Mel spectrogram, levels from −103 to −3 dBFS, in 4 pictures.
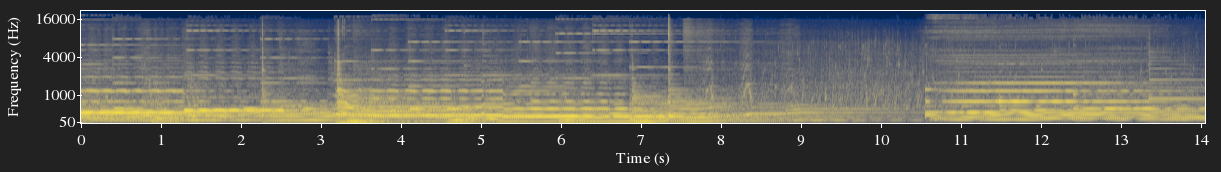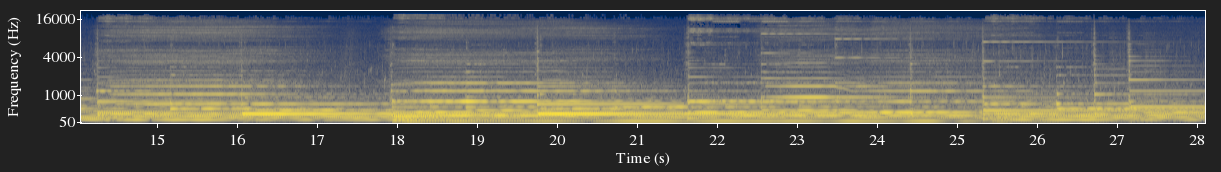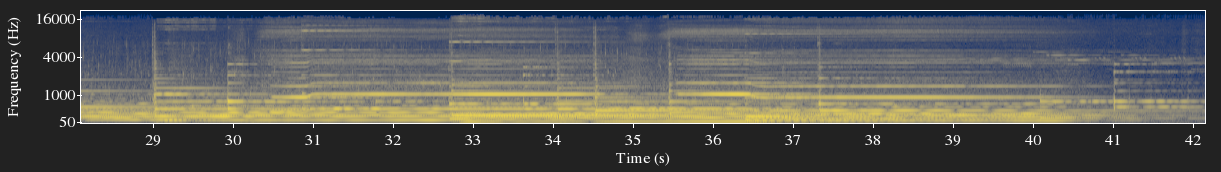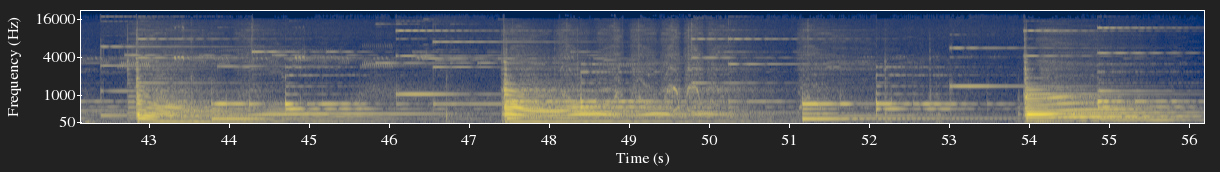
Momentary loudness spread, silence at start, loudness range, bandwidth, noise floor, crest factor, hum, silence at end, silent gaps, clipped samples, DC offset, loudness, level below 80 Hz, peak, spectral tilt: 19 LU; 0 s; 13 LU; 18.5 kHz; -44 dBFS; 16 dB; none; 0.1 s; none; under 0.1%; under 0.1%; -17 LUFS; -38 dBFS; -2 dBFS; -7 dB/octave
